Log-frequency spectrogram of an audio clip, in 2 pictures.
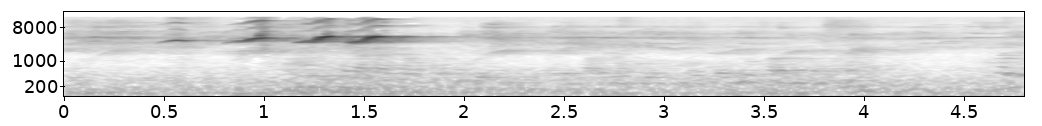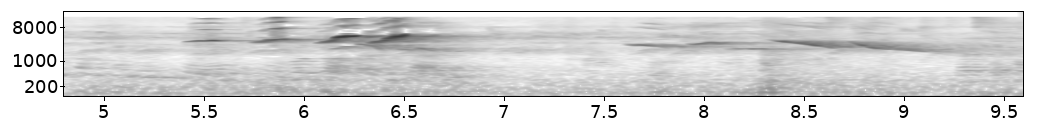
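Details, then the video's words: Young coleira aged five months and twenty days singing short bursts of high, sharp chirps and trills, grouped in quick runs with pauses between, plus a falling whistled slur near the end; faint talking and room noise underneath. "coleira com 5 meses e 20 dias"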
